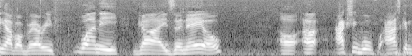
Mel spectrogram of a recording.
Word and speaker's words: Zhaneo: No, it's Zhaneo. A lot of people is always pronounced it wrong. They say Zhaneo, Zane, this and that, Z, this, Z, that. And I'm like, what? It's Zhaneo. Zhaneo is right there.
